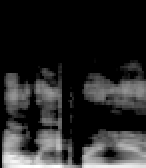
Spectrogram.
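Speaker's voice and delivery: very high-pitched, tiny, breathy little voice. Imitating the anime girl who waits for the dude, in a little breathy voice. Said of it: "in like her little itty-bitty like breathy voice".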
